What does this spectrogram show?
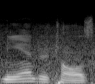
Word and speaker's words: Neanderthal: not Falls huh uh I think the correct pronunciation is Neanderthal but because there's an H right after it that is silent I don't know they've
